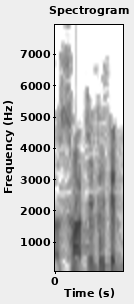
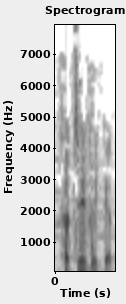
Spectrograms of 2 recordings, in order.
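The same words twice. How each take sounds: First: All syllables are level, with no stress. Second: The 'ti' syllable is clearly stressed. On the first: This is the Bengali way of saying it. The speaker calls it wrong. "একেবারে সোজা উচ্চারণ, কোথাও উঁচু কোথাও নিচু নেই" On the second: This is the English way of saying it. The speaker calls it right. "চা বা টি এর ওপর অ্যাকসেন্ট পড়ে"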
